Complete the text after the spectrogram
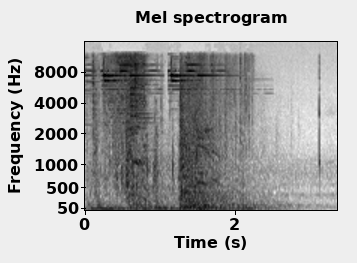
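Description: A game's fight ends with a loud crashing blow and whooshing effects.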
